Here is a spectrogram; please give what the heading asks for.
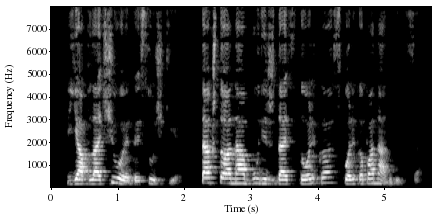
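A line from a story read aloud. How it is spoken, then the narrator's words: Snapped. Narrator (Russian): огрызнулся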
